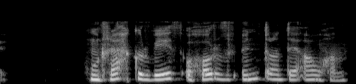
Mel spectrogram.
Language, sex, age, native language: Icelandic, female, 13, Icelandic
